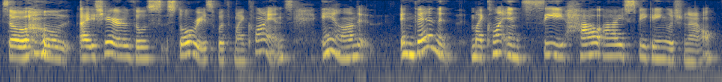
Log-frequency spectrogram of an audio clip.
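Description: Japanese-accented woman coach, unhurried friendly storytelling, frequent laughs. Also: fairly high pitch, expressive, slight background noise. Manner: laughs often, many fillers and restarts. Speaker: English pronunciation coach. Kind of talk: casual talk, storytelling tips.

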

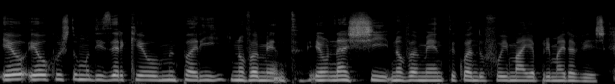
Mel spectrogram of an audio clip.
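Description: A woman in her forties with an Italian accent speaks as a guest in a relaxed interview. She works as a parenting therapist and talks in a reflective way, often agreeing quickly with her host. Her voice is mid-pitched and the recording is dry. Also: clear, resonant tone, no echo. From Italy. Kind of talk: casual interview.

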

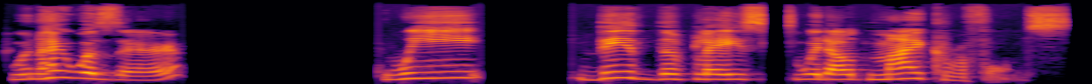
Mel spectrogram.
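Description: A woman's voice: fairly high pitch, slow, dry recording, clean studio sound. A woman guest in a casual podcast conversation, talking expressively and laughing often. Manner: expressive, laughs often, acts out quoted voices.

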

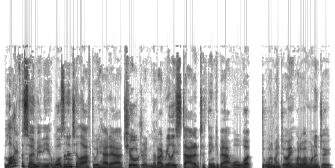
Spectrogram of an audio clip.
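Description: Middle aged aussie woman doing a solo podcast, low voice bit croaky, chatty and personal. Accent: Australian. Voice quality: slightly croaky early-morning voice. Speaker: podcast host. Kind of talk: informal solo podcast monologue.

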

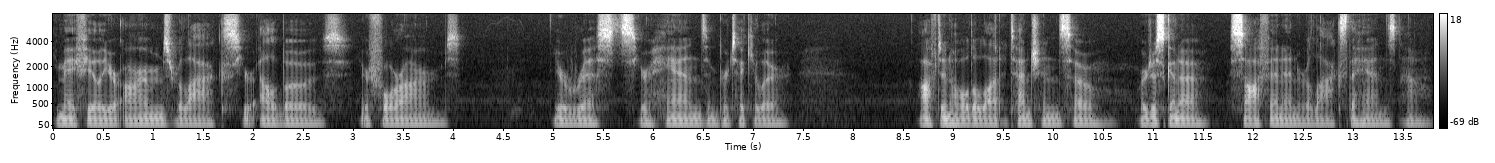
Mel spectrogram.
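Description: A man leading a guided meditation in a calm, soothing, unhurried manner with many pauses. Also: extremely low pitch.

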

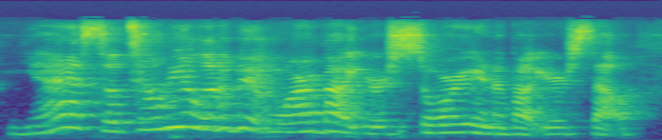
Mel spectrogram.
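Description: A woman's voice: a little high, sing-song, quick pace, echoey room. A woman hosting a podcast, enthusiastic and welcoming, who mixes Spanish words into her English. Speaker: podcast host. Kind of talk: upbeat podcast interviewing.

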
